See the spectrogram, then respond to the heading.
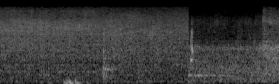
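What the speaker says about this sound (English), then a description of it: "we will add in the marinated duck and keep frying it" Oil sizzles steadily as marinated duck fries in a pan, with a few stirring scrapes and a clink of a utensil partway through.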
